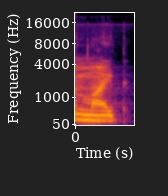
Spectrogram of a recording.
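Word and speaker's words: might: तो यहां पर लिखा हुआ है एम आई जी एस टी। तो इसे हम पढ़ते हैं माइट।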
